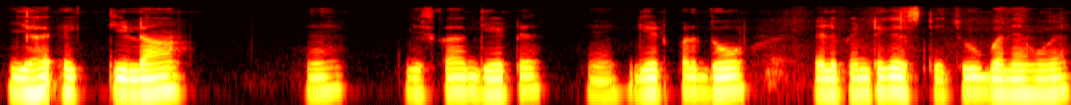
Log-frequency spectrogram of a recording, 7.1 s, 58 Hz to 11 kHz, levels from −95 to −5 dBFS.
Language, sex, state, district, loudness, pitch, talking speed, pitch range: Hindi, male, Rajasthan, Nagaur, -18 LUFS, 120 Hz, 135 wpm, 115-125 Hz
